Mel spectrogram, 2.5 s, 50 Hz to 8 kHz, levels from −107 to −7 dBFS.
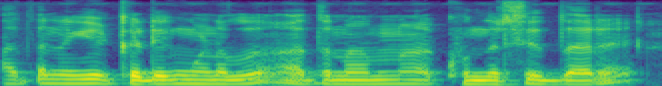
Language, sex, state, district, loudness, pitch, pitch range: Kannada, male, Karnataka, Koppal, -16 LUFS, 135 Hz, 130-140 Hz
